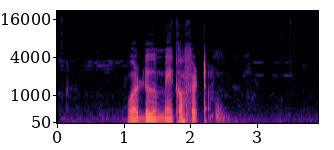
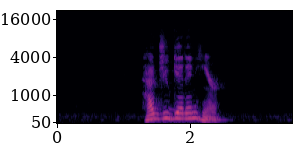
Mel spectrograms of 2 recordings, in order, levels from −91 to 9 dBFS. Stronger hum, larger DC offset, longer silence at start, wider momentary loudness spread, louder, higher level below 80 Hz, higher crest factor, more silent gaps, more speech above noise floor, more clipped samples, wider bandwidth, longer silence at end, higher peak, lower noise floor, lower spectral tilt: neither; neither; second, 1.05 s vs 1.3 s; first, 19 LU vs 8 LU; first, -23 LUFS vs -44 LUFS; first, -52 dBFS vs -80 dBFS; about the same, 24 dB vs 20 dB; neither; about the same, 43 dB vs 41 dB; neither; second, 6.2 kHz vs 11.5 kHz; first, 1.4 s vs 1 s; first, -4 dBFS vs -26 dBFS; second, -66 dBFS vs -83 dBFS; first, -8.5 dB/octave vs -6 dB/octave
